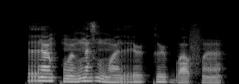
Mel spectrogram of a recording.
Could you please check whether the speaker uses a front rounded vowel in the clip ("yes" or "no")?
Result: yes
